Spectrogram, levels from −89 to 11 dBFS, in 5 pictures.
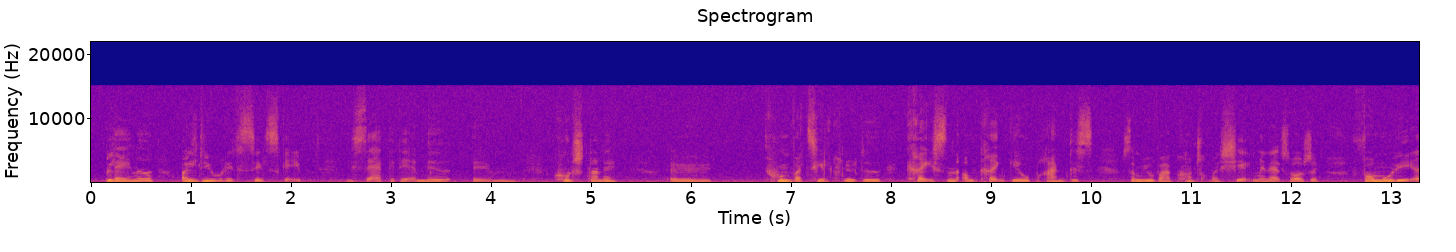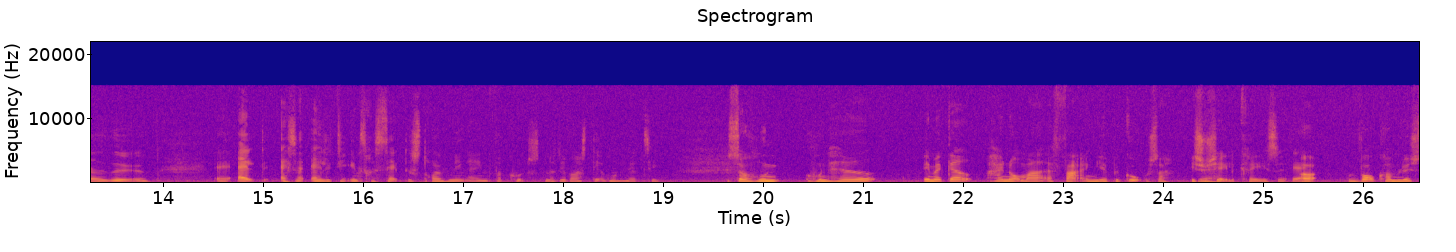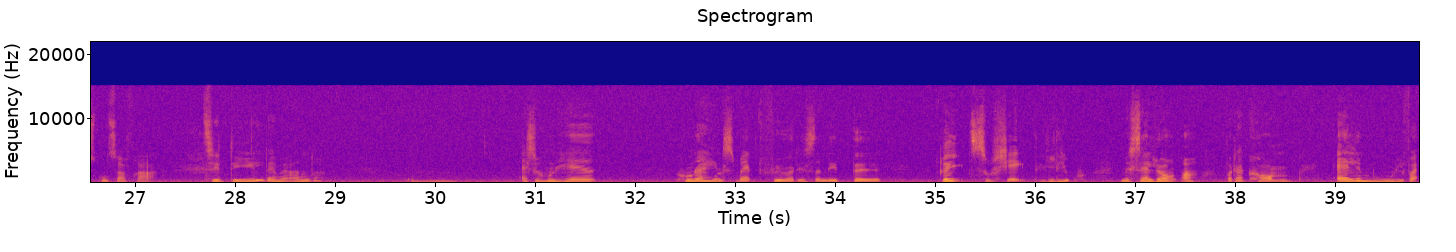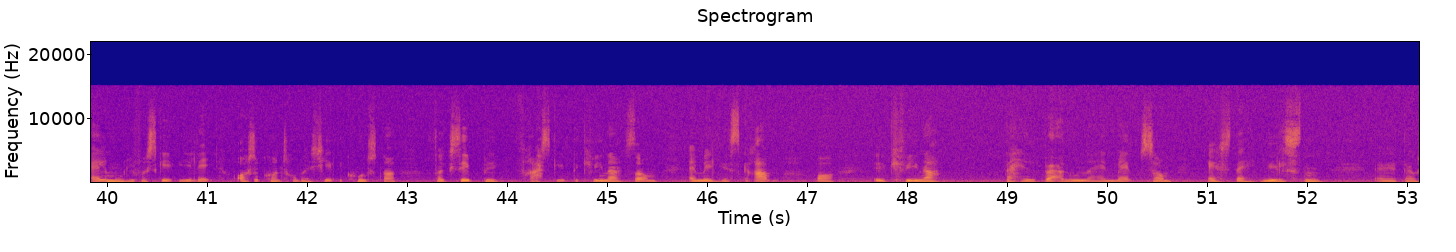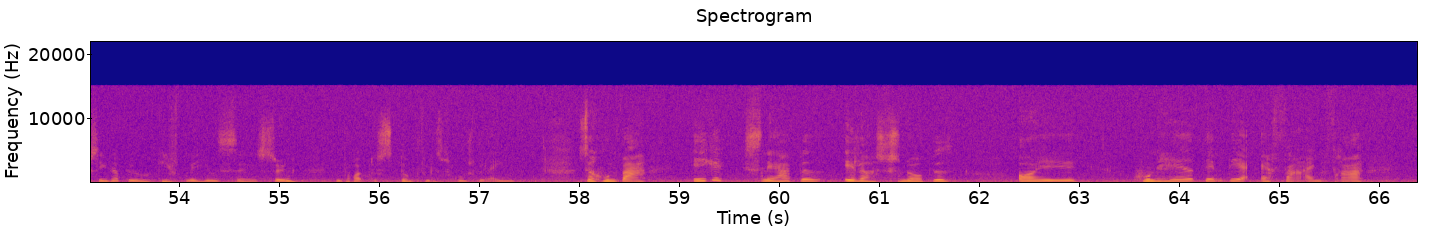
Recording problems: hiss; noticeable; throughout; 15 dB below the speech

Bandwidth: 15 kHz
